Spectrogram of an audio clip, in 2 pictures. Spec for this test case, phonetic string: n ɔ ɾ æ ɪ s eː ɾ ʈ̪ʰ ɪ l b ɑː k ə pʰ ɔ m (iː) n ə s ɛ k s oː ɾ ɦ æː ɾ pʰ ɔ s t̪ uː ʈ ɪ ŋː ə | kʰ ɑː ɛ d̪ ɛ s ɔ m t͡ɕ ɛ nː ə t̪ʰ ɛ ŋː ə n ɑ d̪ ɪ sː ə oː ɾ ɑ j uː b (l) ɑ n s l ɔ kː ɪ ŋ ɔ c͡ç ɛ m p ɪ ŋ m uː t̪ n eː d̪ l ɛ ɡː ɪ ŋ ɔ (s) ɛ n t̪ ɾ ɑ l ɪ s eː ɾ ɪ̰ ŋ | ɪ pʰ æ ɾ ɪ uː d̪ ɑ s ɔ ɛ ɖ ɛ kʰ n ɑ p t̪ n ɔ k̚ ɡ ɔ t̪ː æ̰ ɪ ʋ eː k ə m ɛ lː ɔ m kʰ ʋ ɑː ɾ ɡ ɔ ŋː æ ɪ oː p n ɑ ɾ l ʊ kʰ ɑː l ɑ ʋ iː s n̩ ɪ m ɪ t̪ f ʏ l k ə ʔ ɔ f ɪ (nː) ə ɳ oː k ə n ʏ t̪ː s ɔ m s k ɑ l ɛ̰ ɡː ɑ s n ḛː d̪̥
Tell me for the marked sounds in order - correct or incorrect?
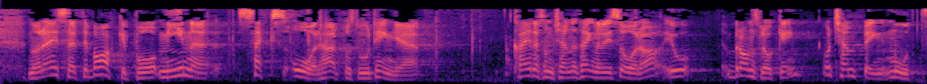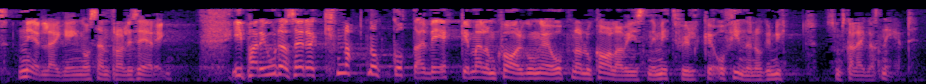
correct, incorrect: ɾ, correct, correct

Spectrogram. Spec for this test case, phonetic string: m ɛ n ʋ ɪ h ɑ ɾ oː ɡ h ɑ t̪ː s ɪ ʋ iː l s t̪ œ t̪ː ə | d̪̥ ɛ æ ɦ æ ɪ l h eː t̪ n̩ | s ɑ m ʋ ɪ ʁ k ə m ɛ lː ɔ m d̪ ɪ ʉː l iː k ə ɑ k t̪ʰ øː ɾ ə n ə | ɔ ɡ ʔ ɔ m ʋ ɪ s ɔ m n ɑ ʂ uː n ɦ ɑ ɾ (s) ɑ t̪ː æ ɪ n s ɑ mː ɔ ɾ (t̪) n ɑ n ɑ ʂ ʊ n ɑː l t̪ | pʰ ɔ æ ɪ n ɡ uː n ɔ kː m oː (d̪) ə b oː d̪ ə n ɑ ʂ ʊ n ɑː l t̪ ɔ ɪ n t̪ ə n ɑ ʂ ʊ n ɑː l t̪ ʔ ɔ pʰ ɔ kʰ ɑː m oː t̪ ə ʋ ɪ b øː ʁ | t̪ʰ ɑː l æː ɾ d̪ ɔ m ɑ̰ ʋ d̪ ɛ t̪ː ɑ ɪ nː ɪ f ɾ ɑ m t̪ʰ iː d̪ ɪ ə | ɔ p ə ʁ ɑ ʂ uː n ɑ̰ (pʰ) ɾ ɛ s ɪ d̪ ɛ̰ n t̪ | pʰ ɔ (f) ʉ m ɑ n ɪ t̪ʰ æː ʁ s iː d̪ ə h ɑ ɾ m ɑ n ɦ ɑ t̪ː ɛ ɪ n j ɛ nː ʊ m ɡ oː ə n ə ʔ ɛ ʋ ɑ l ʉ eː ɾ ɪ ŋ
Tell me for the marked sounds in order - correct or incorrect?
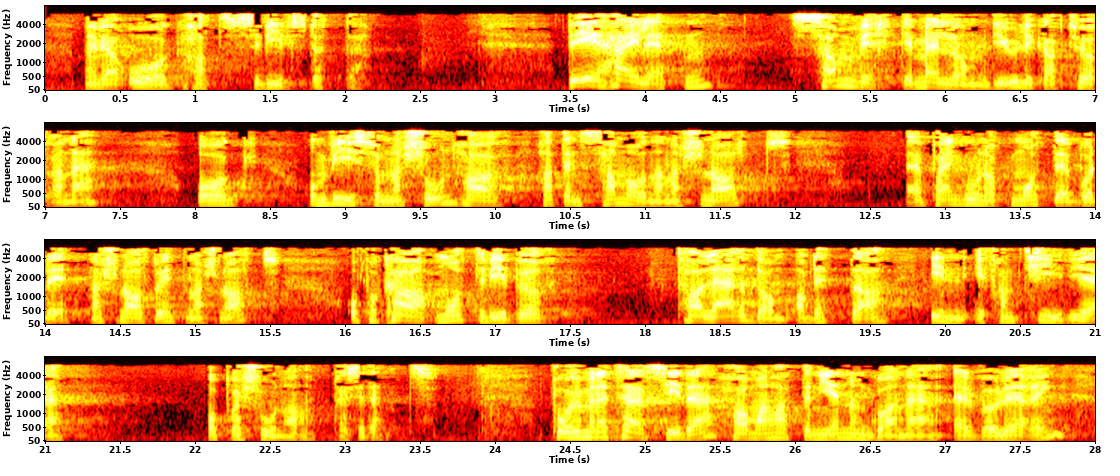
incorrect: h, incorrect: d̪, incorrect: t̪, correct, incorrect: h

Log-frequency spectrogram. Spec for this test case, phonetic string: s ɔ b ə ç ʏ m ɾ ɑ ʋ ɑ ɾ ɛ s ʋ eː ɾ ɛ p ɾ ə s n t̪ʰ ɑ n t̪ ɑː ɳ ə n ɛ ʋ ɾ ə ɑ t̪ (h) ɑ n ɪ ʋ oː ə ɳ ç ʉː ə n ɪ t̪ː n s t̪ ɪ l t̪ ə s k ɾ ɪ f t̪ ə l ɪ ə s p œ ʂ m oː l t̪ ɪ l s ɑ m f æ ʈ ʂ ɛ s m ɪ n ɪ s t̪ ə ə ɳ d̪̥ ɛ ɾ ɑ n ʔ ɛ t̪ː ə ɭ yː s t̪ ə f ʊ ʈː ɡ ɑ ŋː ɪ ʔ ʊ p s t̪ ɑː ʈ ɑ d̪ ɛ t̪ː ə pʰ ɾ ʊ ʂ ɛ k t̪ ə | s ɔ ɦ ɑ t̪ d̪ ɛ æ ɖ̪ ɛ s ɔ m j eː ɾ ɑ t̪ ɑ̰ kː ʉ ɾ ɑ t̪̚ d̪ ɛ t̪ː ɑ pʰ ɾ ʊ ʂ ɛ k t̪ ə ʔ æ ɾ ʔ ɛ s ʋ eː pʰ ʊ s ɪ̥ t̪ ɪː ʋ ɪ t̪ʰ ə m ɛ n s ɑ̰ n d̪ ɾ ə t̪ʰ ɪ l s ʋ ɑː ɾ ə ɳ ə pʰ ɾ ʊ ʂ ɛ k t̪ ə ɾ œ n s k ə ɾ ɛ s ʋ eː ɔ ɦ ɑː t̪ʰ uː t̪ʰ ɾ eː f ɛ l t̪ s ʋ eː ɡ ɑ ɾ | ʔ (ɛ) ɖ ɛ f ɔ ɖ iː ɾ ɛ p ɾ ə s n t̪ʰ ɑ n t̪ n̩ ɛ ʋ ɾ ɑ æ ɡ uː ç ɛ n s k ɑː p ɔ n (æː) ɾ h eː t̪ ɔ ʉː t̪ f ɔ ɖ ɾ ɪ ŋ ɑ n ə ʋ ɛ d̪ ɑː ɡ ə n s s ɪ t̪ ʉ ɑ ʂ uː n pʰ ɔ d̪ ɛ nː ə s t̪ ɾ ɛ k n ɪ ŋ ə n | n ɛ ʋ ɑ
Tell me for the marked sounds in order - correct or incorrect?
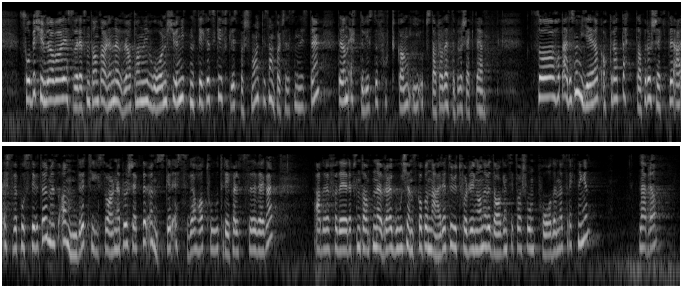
correct, incorrect: æ, correct

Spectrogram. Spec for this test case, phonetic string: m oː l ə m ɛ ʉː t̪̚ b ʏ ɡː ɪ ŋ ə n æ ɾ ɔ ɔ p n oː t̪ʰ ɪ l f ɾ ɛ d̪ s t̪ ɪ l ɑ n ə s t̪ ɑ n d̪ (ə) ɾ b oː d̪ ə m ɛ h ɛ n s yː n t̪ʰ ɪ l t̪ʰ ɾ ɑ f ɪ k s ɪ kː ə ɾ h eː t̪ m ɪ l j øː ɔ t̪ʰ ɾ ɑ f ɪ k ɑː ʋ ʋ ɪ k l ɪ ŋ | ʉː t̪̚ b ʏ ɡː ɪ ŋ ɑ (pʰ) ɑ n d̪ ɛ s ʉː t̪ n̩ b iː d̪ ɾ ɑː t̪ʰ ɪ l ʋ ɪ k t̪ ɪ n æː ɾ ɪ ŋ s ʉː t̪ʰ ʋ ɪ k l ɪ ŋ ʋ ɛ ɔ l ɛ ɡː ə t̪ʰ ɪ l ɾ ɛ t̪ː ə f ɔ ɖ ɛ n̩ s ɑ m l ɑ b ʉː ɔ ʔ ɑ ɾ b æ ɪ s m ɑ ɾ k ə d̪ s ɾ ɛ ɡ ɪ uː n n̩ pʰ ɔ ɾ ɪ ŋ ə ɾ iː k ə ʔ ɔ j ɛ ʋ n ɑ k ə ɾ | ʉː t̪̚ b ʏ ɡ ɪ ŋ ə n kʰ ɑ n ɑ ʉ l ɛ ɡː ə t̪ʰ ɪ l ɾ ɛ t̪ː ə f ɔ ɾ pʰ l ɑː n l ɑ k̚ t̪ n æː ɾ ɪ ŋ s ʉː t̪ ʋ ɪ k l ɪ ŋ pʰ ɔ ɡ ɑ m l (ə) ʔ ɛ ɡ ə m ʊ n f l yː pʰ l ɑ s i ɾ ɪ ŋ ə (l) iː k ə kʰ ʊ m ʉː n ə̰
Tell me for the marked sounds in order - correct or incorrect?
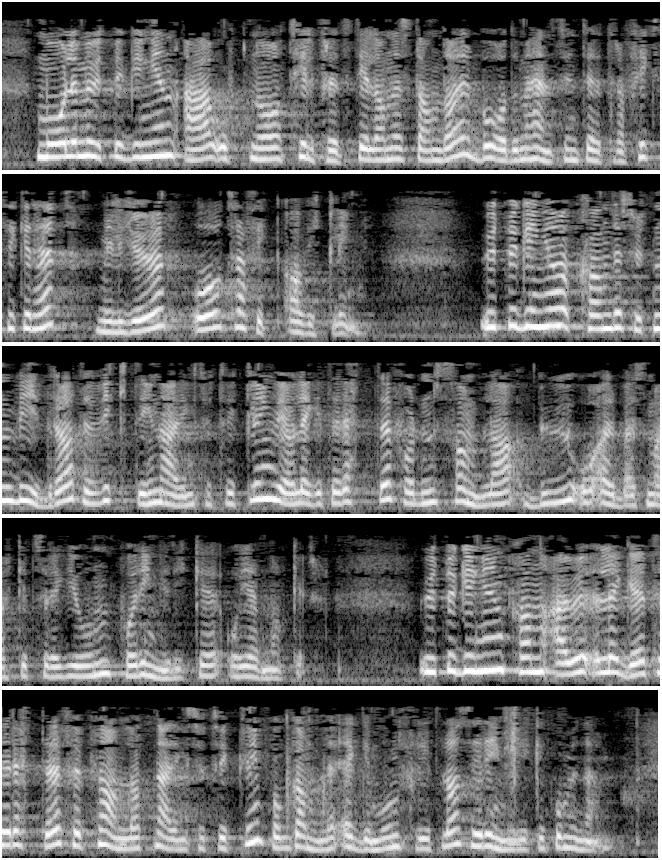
incorrect: ɑ, incorrect: kʰ, correct, incorrect: ɾ

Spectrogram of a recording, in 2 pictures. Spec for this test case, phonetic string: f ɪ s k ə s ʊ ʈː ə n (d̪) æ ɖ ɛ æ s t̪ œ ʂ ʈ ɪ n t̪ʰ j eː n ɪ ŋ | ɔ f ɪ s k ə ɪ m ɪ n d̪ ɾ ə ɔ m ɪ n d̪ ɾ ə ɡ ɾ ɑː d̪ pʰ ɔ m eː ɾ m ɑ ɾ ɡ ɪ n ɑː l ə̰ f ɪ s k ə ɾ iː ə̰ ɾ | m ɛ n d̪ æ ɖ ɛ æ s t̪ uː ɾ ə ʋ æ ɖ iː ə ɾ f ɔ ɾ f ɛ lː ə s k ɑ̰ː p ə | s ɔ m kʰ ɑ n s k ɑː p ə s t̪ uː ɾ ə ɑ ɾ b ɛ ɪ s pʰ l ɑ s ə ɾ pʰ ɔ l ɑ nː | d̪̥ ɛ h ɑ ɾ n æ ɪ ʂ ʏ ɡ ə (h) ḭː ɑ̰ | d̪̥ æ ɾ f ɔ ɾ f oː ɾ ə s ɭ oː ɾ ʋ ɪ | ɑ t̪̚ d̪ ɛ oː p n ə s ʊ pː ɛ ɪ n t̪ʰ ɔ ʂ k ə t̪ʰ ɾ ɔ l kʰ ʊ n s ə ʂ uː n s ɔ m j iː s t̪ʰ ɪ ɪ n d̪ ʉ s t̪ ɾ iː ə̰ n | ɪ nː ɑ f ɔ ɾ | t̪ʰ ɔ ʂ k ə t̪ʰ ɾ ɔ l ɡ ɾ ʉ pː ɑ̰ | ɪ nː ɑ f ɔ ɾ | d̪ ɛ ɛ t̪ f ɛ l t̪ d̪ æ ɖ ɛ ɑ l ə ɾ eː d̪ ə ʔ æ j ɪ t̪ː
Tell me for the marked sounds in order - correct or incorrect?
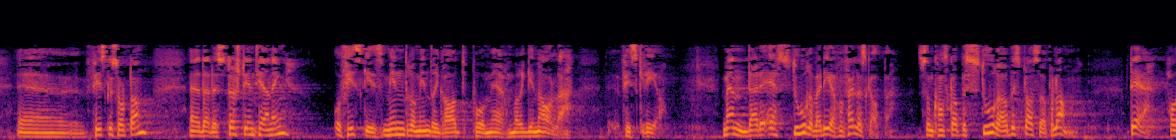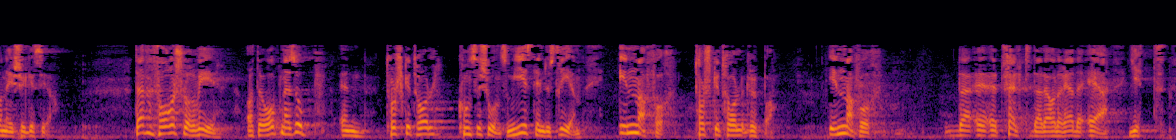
correct, incorrect: s

